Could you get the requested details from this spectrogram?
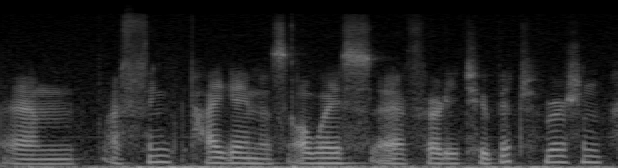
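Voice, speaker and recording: With a non-native accent, a man speaks at a fairly slow pace amid audible room echo. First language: not English. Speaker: software tutorial maker. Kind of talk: tutorial. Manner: halting, many fillers.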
